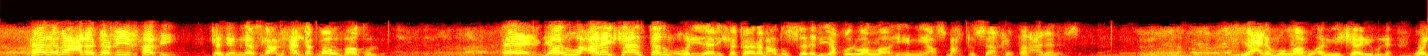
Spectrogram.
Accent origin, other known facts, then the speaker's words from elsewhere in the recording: Mauritania; ونقوم احنا موريتاني فينا الروق.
